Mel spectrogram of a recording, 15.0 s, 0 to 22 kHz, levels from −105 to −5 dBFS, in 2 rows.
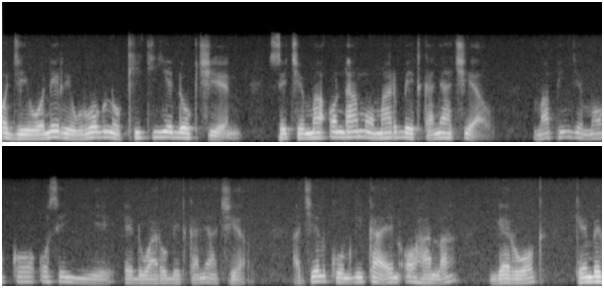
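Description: From 6.67 to 10.63 s you can hear the automatic gain rising: after the voice drops by about 9 dB, as the talker moves back around 5.5 s, the gain control slowly adds about 6 dB, so voice and room noise swell up together.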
